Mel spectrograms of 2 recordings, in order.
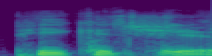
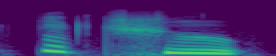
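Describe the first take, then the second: First: It is said in his normal speaking voice. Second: It is said in an imitated Pikachu voice.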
